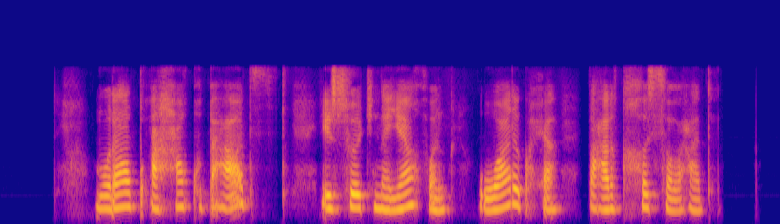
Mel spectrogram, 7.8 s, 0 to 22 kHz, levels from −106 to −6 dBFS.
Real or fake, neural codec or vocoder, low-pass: fake; codec, 16 kHz, 1 kbps, FunCodec, trained on Chinese and English, 50 frames a second; 7.2 kHz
